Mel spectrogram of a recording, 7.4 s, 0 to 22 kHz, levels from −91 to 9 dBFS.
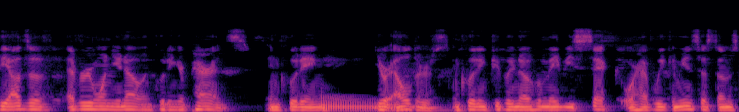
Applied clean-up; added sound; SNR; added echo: classical method WPE with log-MMSE.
